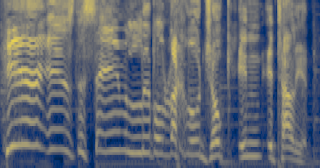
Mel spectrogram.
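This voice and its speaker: Speaking at a normal pace in an extremely high-pitched voice, this Canadian man performs rakugo, bantering with viewers between brief comic stories. His delivery is lively and playful as he alternates between narrating and voicing characters.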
